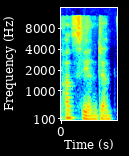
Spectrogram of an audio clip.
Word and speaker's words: Patienten: Patienten, এটা যদিও পেশেন্ট ইয়ে, কিন্তু উচ্চারণ হবে Patienten।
